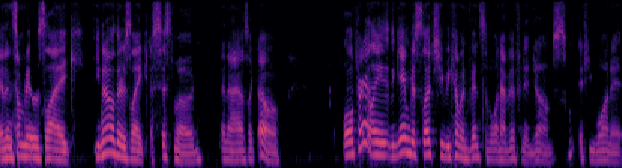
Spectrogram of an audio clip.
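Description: Lively in intonation, a man talks at a very fast pace. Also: medium pitch for a man. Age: 30s. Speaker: game reviewer. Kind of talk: casual chat.

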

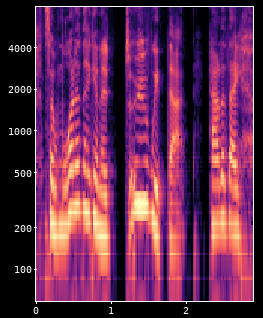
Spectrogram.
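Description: In an Australian accent, a woman speaks at a moderate pace on a very clean recording with a silent background. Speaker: psychologist and company CEO. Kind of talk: interview. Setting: studio.

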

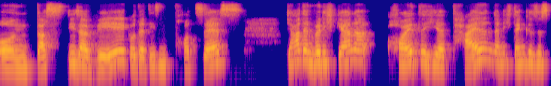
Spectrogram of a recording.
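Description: In an unremarkable speaking voice, a woman talks fairly high, with ordinary pitch variation. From Switzerland. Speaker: former yoga teacher and coach. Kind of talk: interview, personal story.

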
